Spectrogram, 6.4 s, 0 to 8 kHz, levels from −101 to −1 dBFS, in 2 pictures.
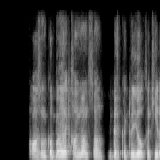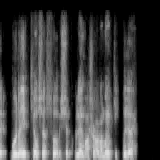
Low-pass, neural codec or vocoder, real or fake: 7.2 kHz; codec, 24 kHz, 0.9 kbps, WavTokenizer, medium music audio release; fake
